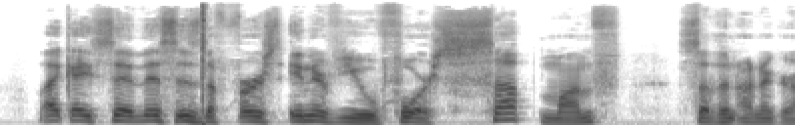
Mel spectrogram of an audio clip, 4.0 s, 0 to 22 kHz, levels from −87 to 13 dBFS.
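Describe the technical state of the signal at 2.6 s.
At 2.6 s the speech signal is intact, with no audible technical fault at that point.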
